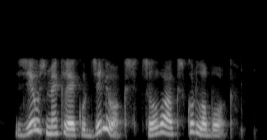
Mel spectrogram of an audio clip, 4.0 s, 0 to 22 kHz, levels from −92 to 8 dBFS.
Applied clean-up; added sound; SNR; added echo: none; none; none; none.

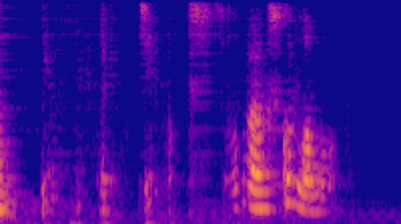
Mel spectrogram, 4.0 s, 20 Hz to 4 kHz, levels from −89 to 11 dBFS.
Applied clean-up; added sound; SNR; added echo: neural mask model DeepFilterNet 3.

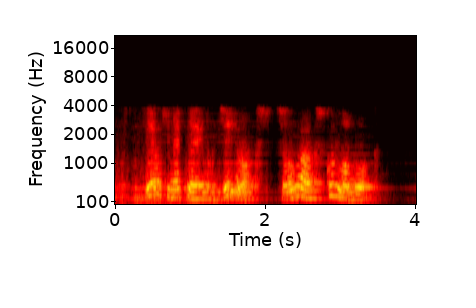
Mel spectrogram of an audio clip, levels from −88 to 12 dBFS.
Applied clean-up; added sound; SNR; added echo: neural separator model SepFormer DNS4.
